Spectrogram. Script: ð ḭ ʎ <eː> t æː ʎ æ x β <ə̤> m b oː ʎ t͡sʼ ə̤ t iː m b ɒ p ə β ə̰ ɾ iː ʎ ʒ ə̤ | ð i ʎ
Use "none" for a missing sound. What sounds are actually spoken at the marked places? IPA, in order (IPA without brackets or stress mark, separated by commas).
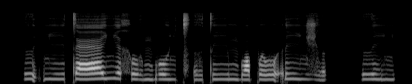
iː, ə̤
